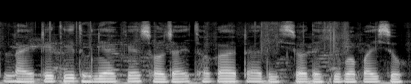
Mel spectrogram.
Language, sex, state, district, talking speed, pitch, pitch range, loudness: Assamese, male, Assam, Sonitpur, 130 wpm, 130 Hz, 125-135 Hz, -13 LUFS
